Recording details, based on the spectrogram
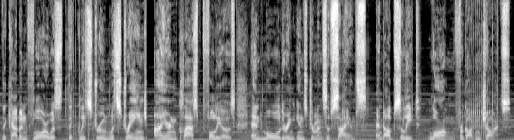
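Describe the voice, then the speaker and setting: A man's voice: on the low side, lively intonation, takes it slowly. Grave theatrical male narrator over music. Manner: grave, theatrical, rising to frantic cries. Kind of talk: dramatic first-person audio drama narration. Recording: music bed under the voice.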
